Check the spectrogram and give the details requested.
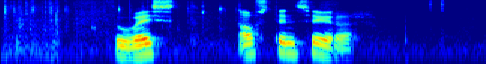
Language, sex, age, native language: Icelandic, male, 20-29, Icelandic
